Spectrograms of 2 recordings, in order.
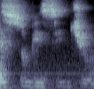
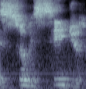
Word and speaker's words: subsídio: subsídios gente não é subsídio não é subsistência é subsídios mesmo viu subsídio subsistência subsidiar alguma coisa tem muita gente boa falando subsídio aí com o z não existe nem na escrita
